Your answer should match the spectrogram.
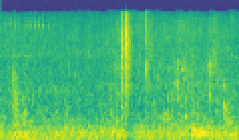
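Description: Wind and water noise around a small open boat, with one short sharp sound just over a second in.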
